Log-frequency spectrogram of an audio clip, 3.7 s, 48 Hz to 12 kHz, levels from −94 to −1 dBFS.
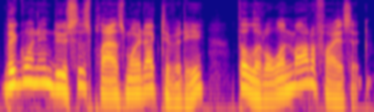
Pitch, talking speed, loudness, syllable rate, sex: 140 Hz, 175 wpm, -18 LUFS, 6.9 syllables/s, male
